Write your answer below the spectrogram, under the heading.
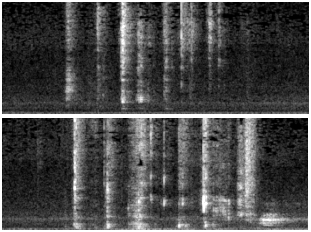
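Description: Stick of charcoal scratching and rubbing across drawing paper in short strokes: a few light strokes in the first two seconds, then a quick run of heavier strokes. A short pitched sound comes right at the end.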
